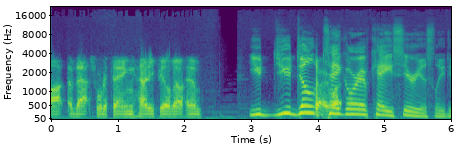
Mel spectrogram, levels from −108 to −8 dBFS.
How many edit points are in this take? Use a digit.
1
